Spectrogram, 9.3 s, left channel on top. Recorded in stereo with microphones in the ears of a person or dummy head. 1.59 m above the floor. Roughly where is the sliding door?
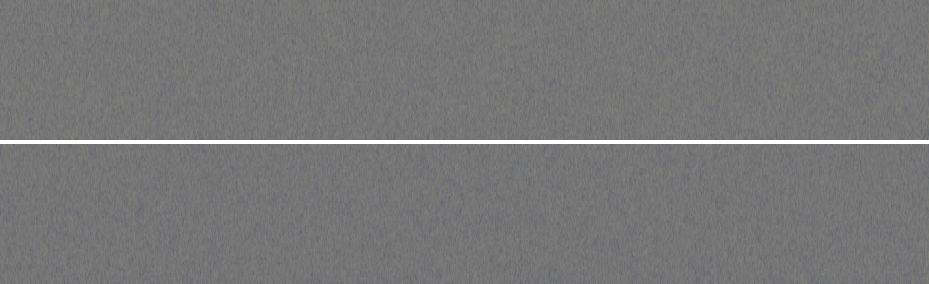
I don't hear a sliding door.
